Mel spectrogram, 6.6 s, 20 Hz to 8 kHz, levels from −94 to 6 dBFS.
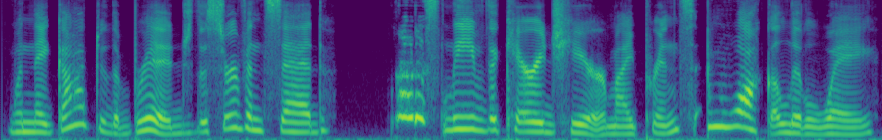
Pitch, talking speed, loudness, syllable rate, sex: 220 Hz, 200 wpm, -17 LUFS, 5.3 syllables/s, female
